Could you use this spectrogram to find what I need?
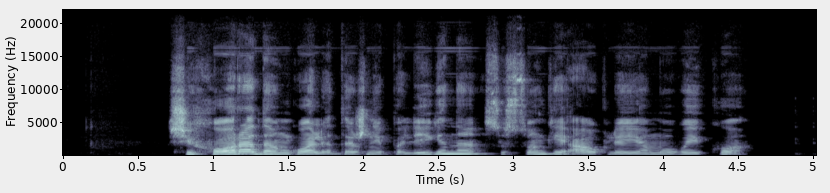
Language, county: Lithuanian, Kaunas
